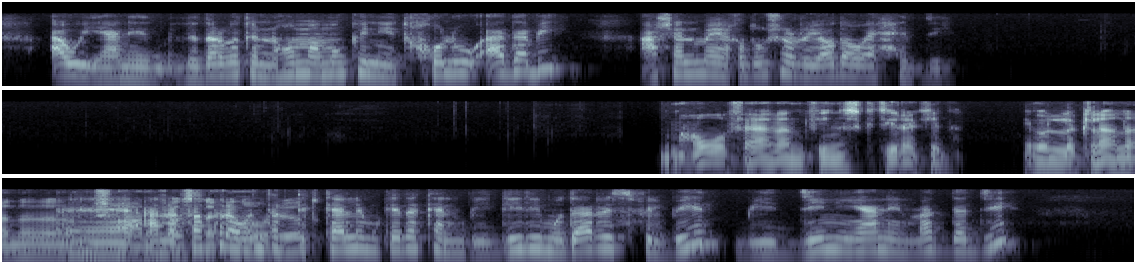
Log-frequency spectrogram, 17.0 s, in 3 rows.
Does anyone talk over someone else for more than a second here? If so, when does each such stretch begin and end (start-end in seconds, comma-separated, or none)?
11.6-12.9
